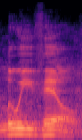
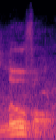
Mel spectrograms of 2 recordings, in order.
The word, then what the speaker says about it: Louisville: It's definitely not Louisville. It's Louisville. I learned that the hard way.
